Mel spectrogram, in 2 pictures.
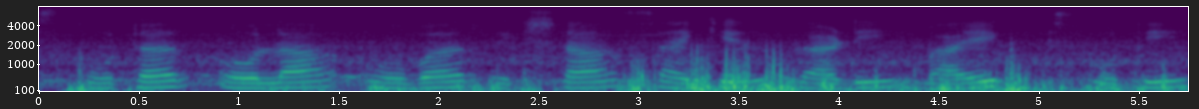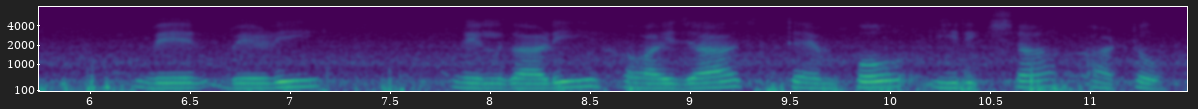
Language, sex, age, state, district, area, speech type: Sindhi, female, 30-45, Uttar Pradesh, Lucknow, urban, spontaneous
